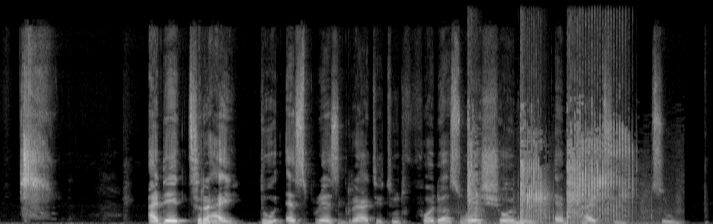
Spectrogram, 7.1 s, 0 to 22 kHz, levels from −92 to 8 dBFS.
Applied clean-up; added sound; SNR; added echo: none; Fart; 5 dB; none.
